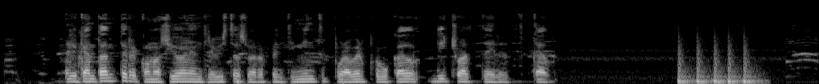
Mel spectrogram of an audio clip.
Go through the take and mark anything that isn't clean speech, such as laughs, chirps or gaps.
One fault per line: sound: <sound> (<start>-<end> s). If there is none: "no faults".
sound: thud (6.8-7.7 s)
